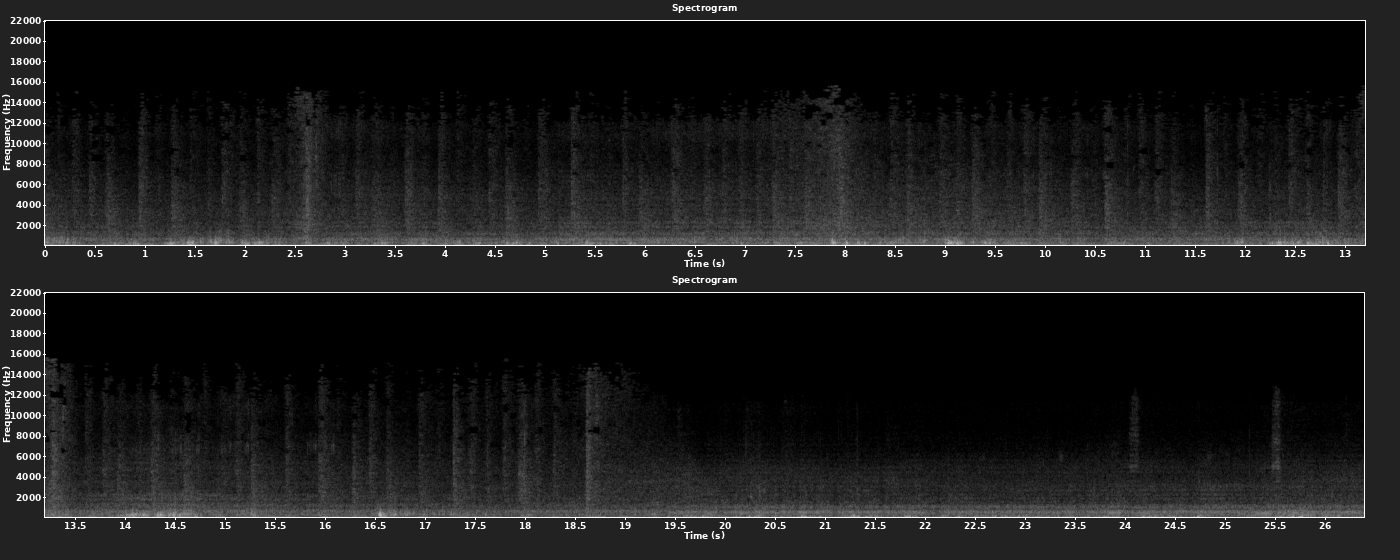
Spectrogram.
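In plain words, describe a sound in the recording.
Small waves wash gently onto a shore.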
